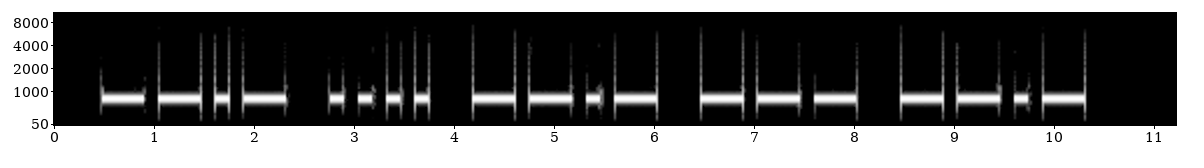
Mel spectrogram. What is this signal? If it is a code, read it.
Morse code, heard as a keyed tone, about 8 wpm, 800 Hz. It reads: QHQOQ
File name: LEZIONI / 4 Q 8wpm 2732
